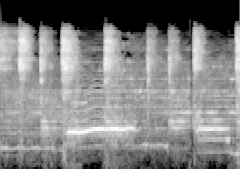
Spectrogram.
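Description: Worship music: a lead voice holding long sung notes over a band, with short, bright percussion hits several times a second.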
